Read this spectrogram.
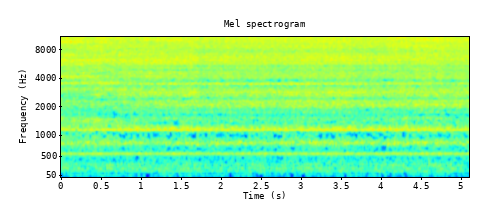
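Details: BMW Z3 1.9 at engine start, cold or warm, after AC and fan belt tensioner replaced: steady piercing high squeal over the running engine, source not yet found; squeal after engine start.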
